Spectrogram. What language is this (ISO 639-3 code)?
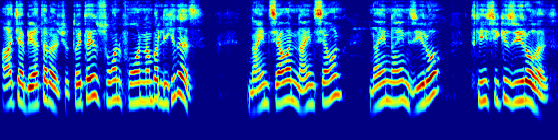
kas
